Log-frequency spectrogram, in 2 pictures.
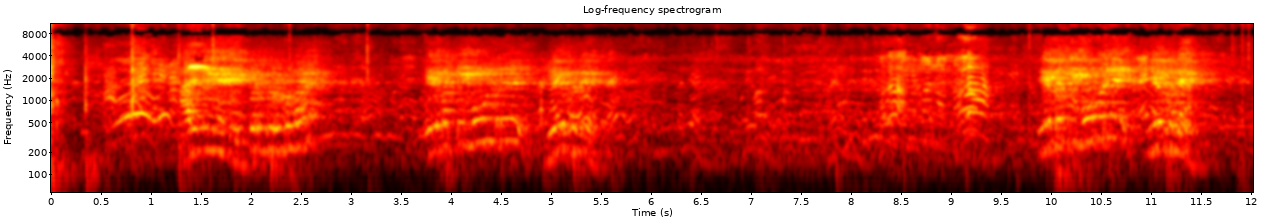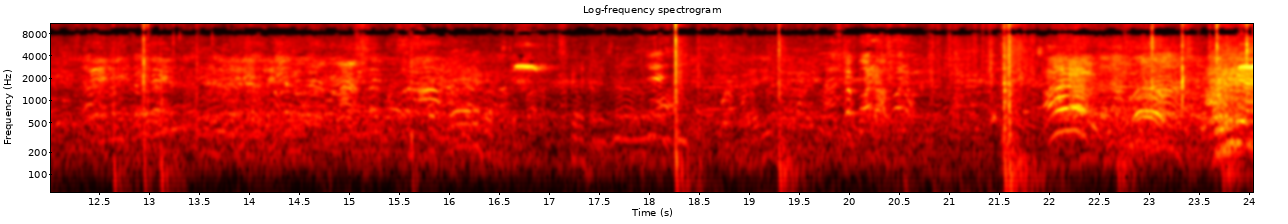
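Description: A man commentates loudly and excitedly over a loudspeaker.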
